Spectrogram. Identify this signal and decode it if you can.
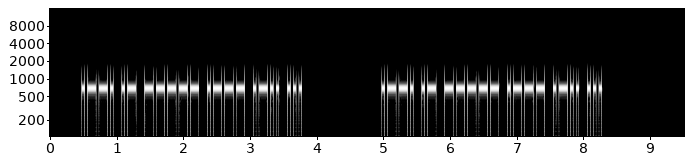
Morse code, heard as a keyed tone, about 28 wpm, 700 Hz. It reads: PA0JLS PA0JLS
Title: Call Signs Repeated 3x - 28wpm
